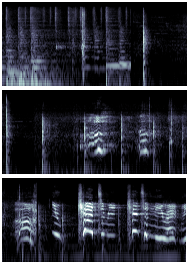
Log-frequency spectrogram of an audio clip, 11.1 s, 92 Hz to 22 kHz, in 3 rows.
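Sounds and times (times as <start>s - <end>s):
basketball bouncing on concrete: 2.8s - 3.0s, 3.8s - 8.8s, 9.7s - 10.0s
boy wailing: 5.3s - 6.8s, 7.6s - 9.4s.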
